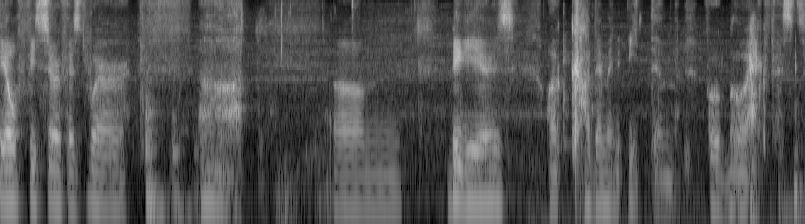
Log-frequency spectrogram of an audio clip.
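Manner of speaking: growling creature voice, like a monster. Running a tabletop game, voicing a creature threatening a player: growling creature voice. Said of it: "he just growls at you".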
